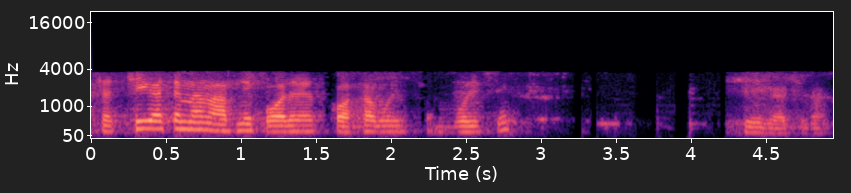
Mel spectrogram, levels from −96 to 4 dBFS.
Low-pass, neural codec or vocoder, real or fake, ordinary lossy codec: 3.6 kHz; none; real; AAC, 16 kbps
